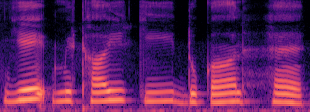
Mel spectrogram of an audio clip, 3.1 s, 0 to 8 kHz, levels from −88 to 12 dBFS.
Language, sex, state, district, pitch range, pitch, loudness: Hindi, female, Bihar, West Champaran, 185-210 Hz, 195 Hz, -16 LUFS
